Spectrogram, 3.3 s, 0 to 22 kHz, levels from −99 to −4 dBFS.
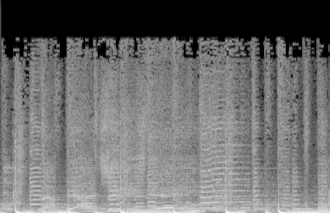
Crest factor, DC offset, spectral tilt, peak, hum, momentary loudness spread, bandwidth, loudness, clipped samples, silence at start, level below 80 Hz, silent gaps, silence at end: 12 dB; under 0.1%; -4.5 dB/octave; -4 dBFS; none; 2 LU; 18 kHz; -16 LUFS; under 0.1%; 0 s; -20 dBFS; none; 0 s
